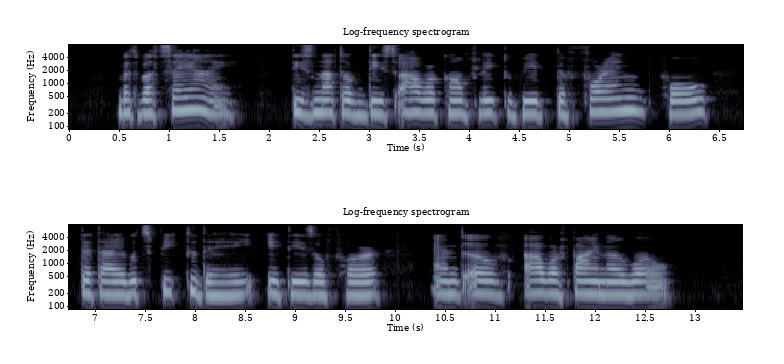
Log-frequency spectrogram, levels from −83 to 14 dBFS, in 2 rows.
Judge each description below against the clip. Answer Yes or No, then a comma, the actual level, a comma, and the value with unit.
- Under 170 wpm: Yes, average, 140 wpm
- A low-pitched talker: No, high, 190 Hz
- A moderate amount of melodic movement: No, narrow, 1.6 semitones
